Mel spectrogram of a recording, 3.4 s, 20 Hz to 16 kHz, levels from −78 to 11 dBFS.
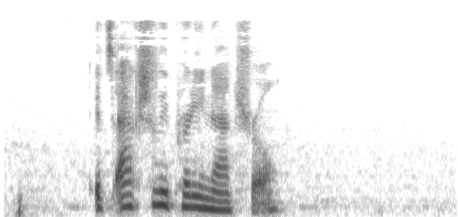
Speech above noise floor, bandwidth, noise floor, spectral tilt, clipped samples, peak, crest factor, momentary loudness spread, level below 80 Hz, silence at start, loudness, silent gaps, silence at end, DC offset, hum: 42 dB; 11.5 kHz; -60 dBFS; -5.5 dB/octave; under 0.1%; -2 dBFS; 20 dB; 17 LU; -54 dBFS; 0.15 s; -19 LUFS; none; 1.35 s; under 0.1%; none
